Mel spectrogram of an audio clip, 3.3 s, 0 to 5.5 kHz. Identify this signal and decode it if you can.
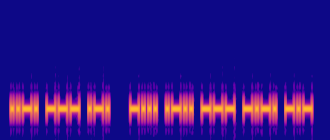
Morse code, heard as a keyed tone, about 40 wpm, 600 Hz. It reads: FOR BLOCK
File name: learning center / tower trouble / tower touble 40wpm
